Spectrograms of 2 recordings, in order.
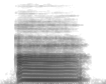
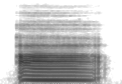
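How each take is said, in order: First: The vowel is held flat on the lowest pitch. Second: The same.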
